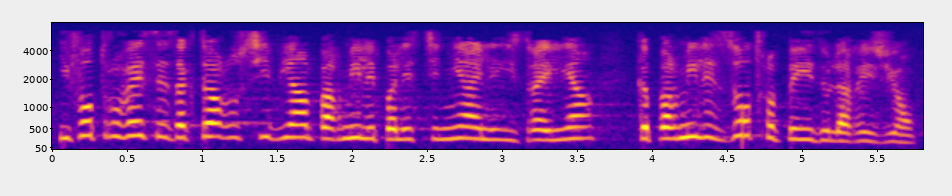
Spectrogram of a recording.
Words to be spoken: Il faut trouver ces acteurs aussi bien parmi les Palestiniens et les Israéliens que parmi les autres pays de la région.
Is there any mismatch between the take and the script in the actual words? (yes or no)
no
